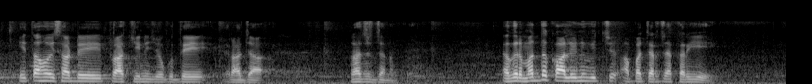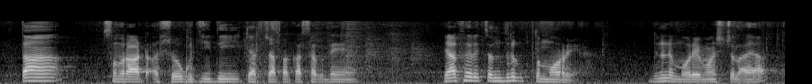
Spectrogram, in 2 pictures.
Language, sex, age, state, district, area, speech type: Punjabi, male, 45-60, Punjab, Bathinda, urban, spontaneous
